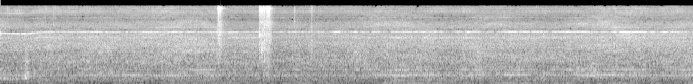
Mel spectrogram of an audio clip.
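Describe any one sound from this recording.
A vacuum cleaner whines steadily as it runs.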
